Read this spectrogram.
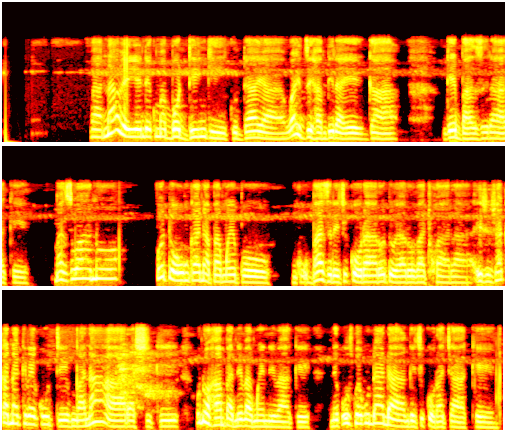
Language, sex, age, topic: Ndau, female, 36-49, education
